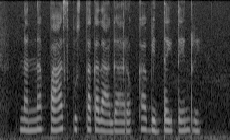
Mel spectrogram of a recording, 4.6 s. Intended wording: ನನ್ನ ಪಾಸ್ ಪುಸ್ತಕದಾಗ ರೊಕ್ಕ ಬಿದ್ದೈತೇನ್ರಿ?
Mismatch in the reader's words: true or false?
false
